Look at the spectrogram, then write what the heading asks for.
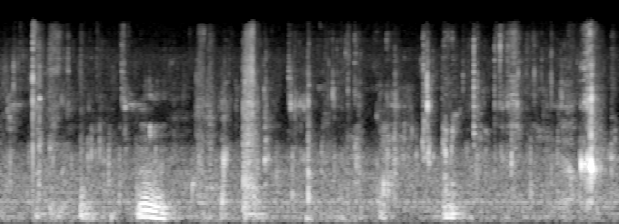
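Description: People chewing and biting food at a table, with many small crunches and light clicks of dishes and utensils. A brief murmur comes about two seconds in and another a little past five seconds.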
